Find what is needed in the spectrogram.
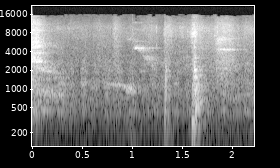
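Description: A metal ladle in a stainless steel mixing bowl, knocking twice in quick succession about a second and a half in.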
